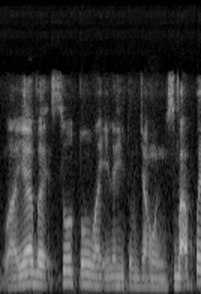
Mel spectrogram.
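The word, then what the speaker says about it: ويبصط: Tapi cara bacaan dia kena sebut huruf sin. Dia tulis huruf sad tapi baca huruf sin. Wa ya basutu wa ilaihi turja'un.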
